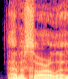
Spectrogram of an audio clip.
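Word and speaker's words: Avasarala: Avasarla is the way they pronounce it in the audiobook.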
